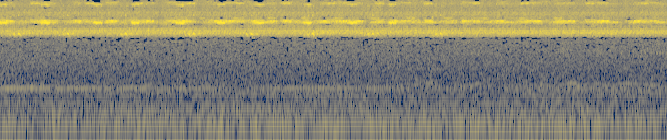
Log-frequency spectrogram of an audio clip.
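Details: Night chorus of crickets recorded on a warm, humid summer night in the Midwest: steady shrill trilling in stacked high bands, pulsing about twice a second, over a soft low drone.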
